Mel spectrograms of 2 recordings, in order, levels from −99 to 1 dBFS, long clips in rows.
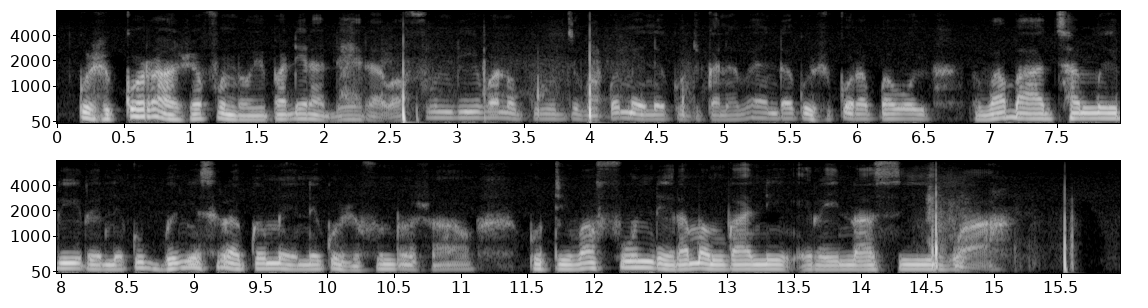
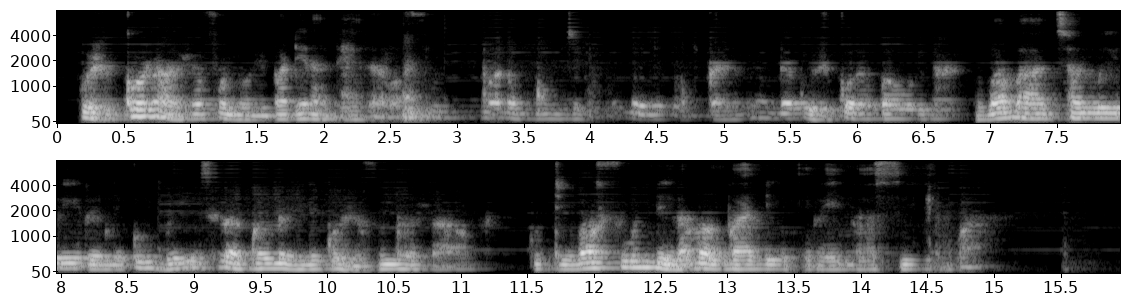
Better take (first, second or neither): first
